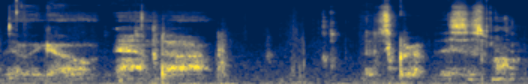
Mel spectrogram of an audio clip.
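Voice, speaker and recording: A man quietly narrating his role-play game in a breathy ASMR whisper, musing and rambling hesitantly, close to the microphone. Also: unhurried. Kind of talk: ASMR gaming commentary.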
